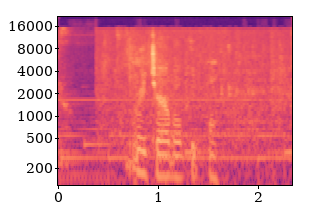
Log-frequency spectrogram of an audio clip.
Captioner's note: voiceover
